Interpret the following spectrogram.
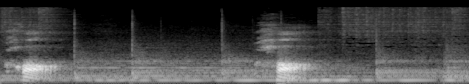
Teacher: a voiceless uvular plosive and produced by obstructing airflow in the vocal tract entirely, articulated with the back of the tongue at the uvula.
